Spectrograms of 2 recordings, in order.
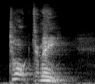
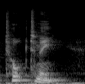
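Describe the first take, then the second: First: It is said loudly and angrily. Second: It is said at a normal, calm volume.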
